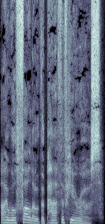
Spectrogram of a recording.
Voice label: level up, en; cookie run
